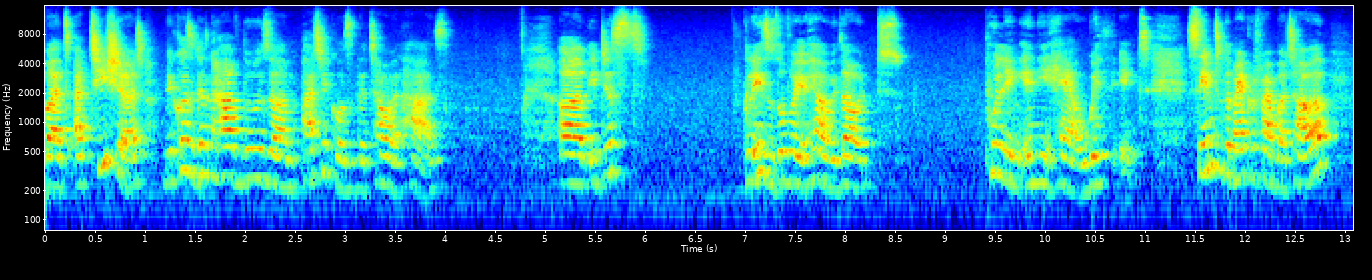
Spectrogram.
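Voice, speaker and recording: A woman speaks in a high, animated voice with lively intonation. She pauses long and often, with noticeable background noise behind her. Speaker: beauty vlogger. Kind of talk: tutorial. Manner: fast.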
